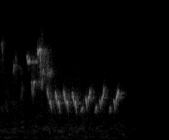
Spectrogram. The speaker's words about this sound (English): It's funny, the birds started really chirping right when I asked that.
